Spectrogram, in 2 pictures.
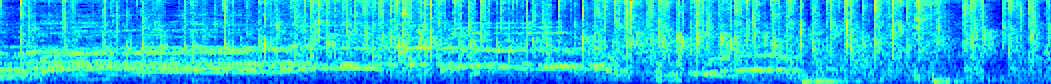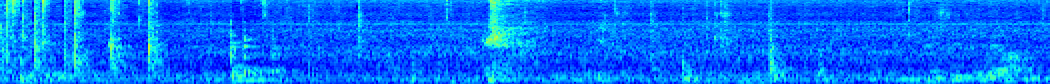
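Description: Audience clapping and whooping at the end of a live rock band's song, the applause thinning out after about six seconds.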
